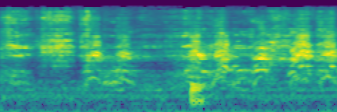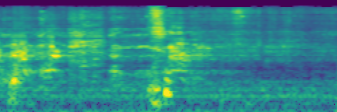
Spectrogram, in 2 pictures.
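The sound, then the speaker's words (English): A dog barks and yips repeatedly in short bursts, played back through a small device speaker held in a person's hand, with a steady low hum underneath and some voice-like sounds mixed in. “She's going, all right, that dog bark is coming from your hand.”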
